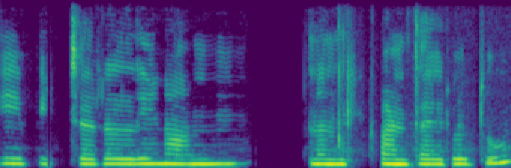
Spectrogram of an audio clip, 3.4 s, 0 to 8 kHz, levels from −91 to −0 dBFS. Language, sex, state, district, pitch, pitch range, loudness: Kannada, female, Karnataka, Dharwad, 230 Hz, 225-235 Hz, -14 LUFS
